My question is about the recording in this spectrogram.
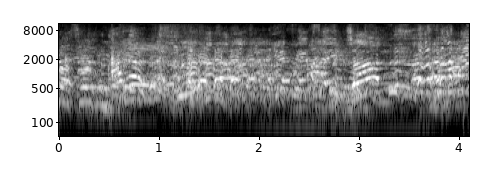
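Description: Several women talking at once in lively, overlapping chatter, with no single voice standing out.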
